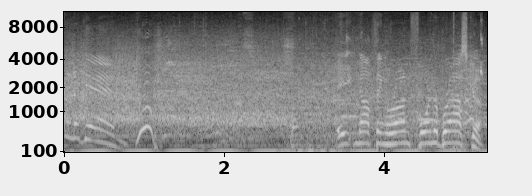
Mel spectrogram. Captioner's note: crowd cheering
